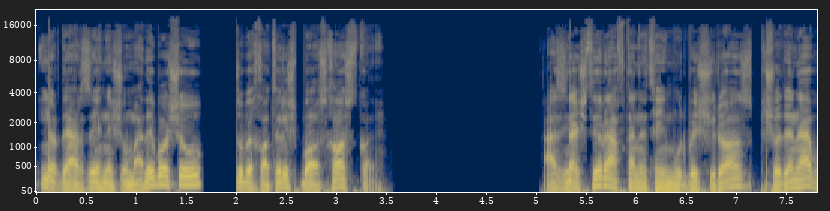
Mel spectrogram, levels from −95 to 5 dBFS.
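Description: Short glitches break into this speech recording at 0.13, 2.0, 5.33 and 7.30 seconds. They come from damaged data in a compressed stream: at these points the encoded bytes were corrupted, so the decoder misread the affected frames, lost its place in the bitstream and had to hunt for the next valid frame header before normal playback resumed.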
